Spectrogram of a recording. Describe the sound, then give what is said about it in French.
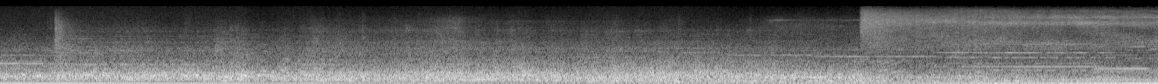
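A metro train rumbles loudly as it departs after its doors close, a steady heavy roar of wheels on rails, with a bright hissing whine joining in near the end as it pulls away. No one speaks. “Les portes se referment, le métro s'en va.”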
